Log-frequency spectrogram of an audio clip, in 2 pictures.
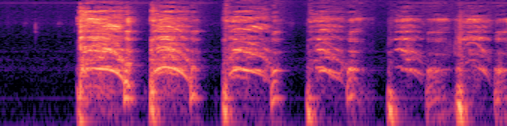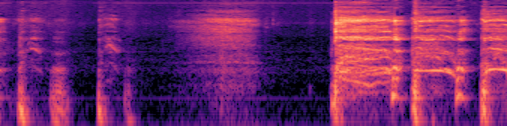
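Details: A fit of about a dozen short, dry, unproductive coughs in quick succession, a brief breath, then more; a sudden dry tickly evening cough.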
